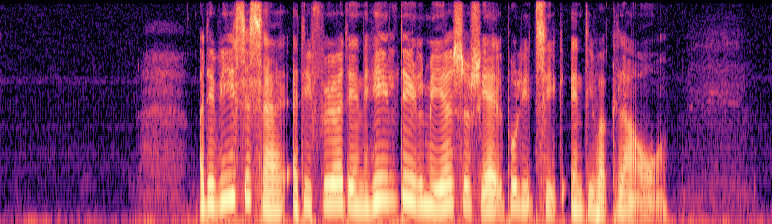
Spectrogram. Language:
Danish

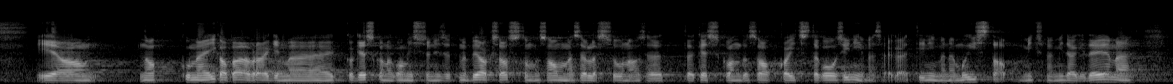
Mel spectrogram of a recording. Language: Estonian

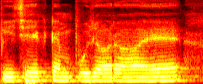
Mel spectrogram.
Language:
Hindi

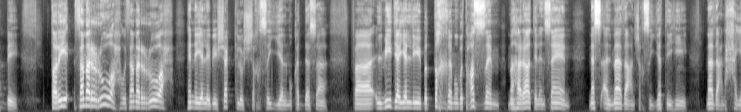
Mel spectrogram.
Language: Arabic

